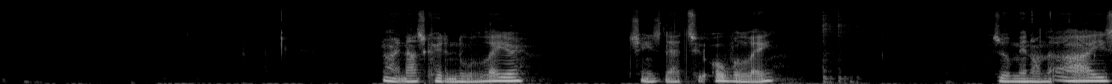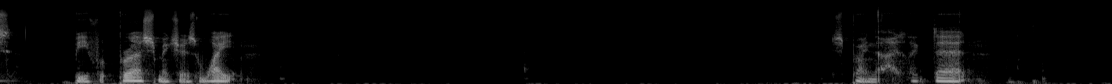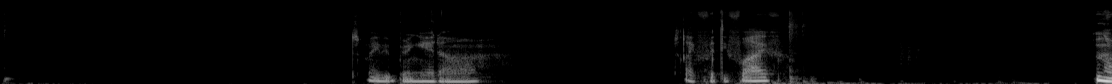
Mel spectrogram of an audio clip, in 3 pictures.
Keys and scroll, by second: 0.1 ctrl+s, 20.5 ctrl+1, 21.3 space, 29.5 ctrl+s, 30.4 ctrl+s, 31.6 ctrl+=, 32.1 ctrl+s.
